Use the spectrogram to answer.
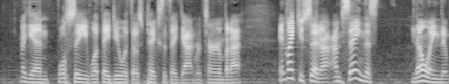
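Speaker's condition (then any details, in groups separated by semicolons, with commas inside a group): No condition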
